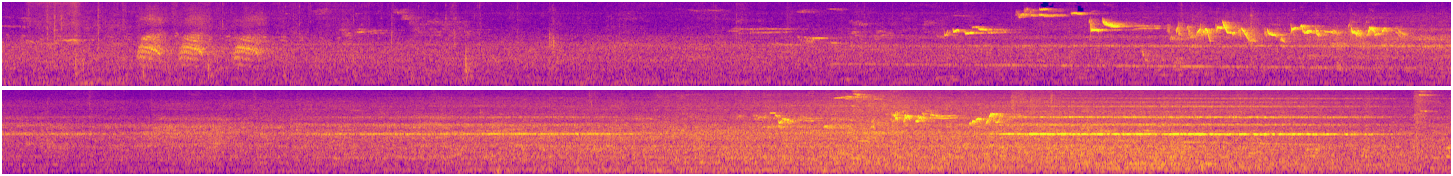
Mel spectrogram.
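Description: Electric multiple-unit train running at the station, its rumble building to its loudest near the end, with a steady high-pitched whine over it and a lower tone falling in pitch in the middle.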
